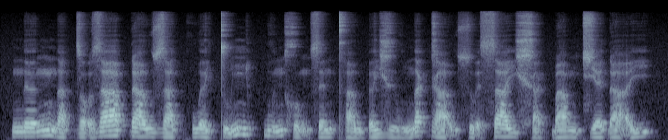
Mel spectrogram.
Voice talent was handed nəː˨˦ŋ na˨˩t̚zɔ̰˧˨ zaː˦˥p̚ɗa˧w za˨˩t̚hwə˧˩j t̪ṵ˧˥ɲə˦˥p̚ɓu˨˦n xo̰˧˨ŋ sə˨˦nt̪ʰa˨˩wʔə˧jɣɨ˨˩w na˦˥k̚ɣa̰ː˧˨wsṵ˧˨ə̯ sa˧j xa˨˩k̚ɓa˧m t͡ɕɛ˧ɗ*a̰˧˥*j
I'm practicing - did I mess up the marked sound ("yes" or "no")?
no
